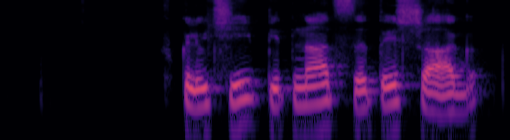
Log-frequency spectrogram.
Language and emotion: Russian, neutral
